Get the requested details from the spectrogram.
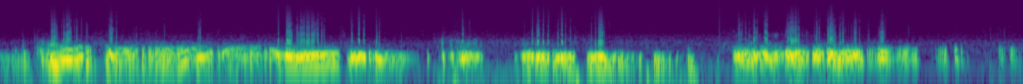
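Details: Girl on a diet, very hungry and holding off eating: long, low, gurgling rumbles in repeated waves with brief pauses, filling the room; loud hunger stomach growling (borborygmi).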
